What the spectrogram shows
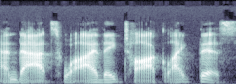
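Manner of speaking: squeaky-hinge creak, vocal fry, breathy and hushed. Speaker explaining how people hold their breath when speaking, demonstrating vocal fry. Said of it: "This what's called a vocal fry or a squeaky hinge".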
